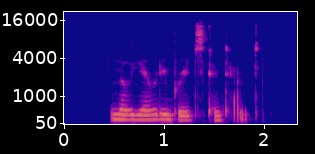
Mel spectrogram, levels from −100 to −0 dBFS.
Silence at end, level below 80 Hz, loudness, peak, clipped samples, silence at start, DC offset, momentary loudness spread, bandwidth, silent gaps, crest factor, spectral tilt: 0.4 s; -82 dBFS; -43 LUFS; -28 dBFS; under 0.1%; 0.45 s; under 0.1%; 17 LU; 14.5 kHz; none; 16 dB; -6 dB/octave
